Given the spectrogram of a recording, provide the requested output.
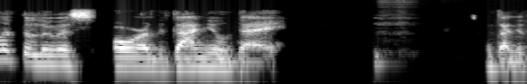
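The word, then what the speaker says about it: Luas: you just use the Lewis spelled l u a s Lewis Lewis is H it's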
